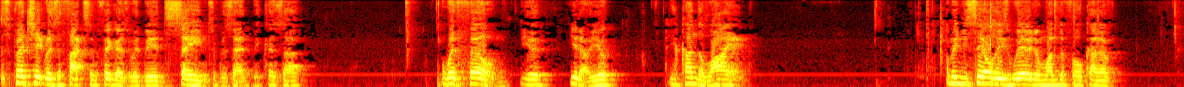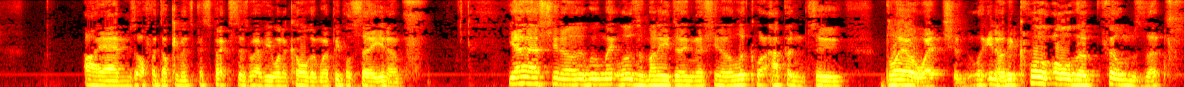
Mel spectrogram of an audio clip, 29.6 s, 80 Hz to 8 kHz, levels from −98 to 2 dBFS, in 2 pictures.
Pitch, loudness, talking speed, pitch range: 135 Hz, -17 LUFS, 155 wpm, 120-140 Hz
